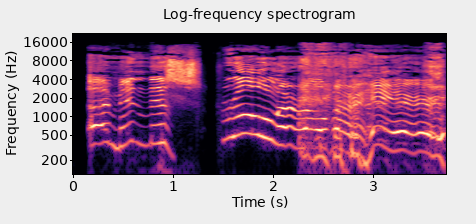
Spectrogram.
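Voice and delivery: put-on old man voice, drawn out. A baby in a stroller calls out to the others, talking like an old man. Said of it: "Why is that baby talking you like an old man?".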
